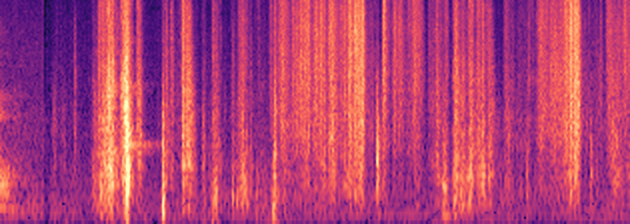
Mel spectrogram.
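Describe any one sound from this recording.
A baking tray clatters and rustles.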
